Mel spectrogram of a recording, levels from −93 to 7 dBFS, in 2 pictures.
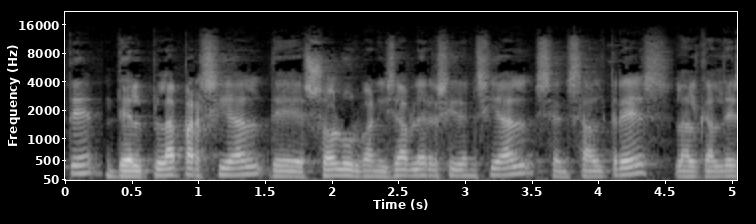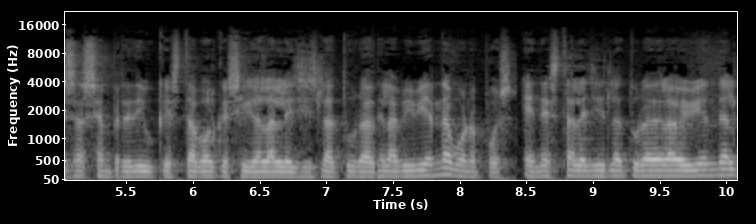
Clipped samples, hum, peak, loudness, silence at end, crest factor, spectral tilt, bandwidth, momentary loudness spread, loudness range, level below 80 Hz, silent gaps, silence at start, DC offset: under 0.1%; none; -4 dBFS; -25 LUFS; 0 s; 22 dB; -4.5 dB/octave; 14.5 kHz; 8 LU; 5 LU; -60 dBFS; none; 0.05 s; under 0.1%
